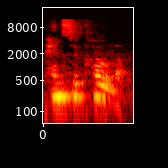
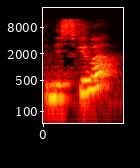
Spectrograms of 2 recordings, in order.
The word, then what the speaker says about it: Península: And most of us would have wanted to pronounce it as Pensacola. It was actually pronounced Península.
